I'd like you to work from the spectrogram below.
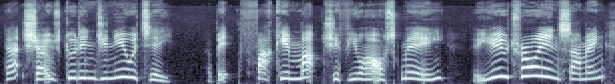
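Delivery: high put-on voice mocking the villain. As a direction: parody the villain's menacing lines. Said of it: "she's got a knife to her going".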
